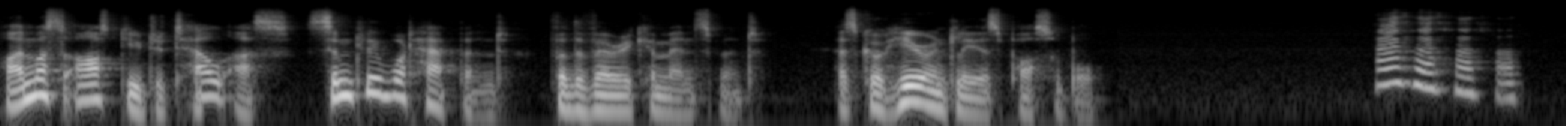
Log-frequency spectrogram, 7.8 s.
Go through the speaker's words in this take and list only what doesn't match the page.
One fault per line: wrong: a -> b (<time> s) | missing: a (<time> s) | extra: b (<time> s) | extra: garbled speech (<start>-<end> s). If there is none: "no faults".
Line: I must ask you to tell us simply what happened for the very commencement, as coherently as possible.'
no faults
